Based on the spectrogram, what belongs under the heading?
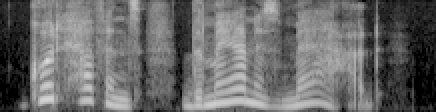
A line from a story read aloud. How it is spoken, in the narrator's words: cried the gentleman, whose manner had entirely lost its airiness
